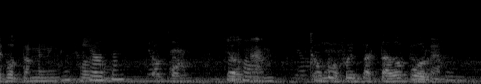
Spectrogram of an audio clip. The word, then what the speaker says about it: Jotham: Jotham.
